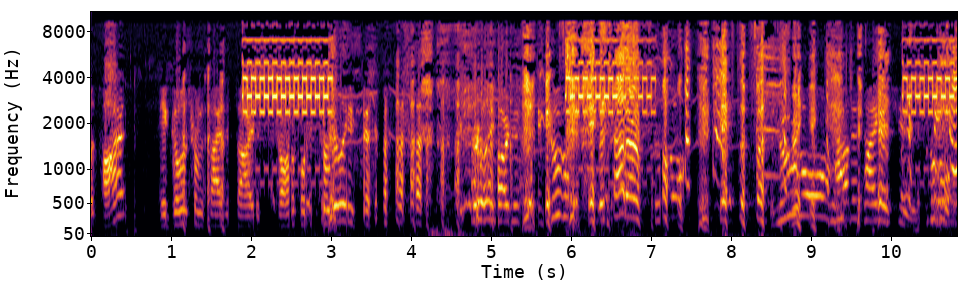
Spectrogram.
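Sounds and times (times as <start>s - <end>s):
speech: 0.0s - 10.8s
laughter: 1.1s - 2.1s, 2.9s - 10.8s
telephone ringing in rapid trilling bursts: 1.8s - 3.2s, 5.8s - 7.3s, 10.1s - 10.8s.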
